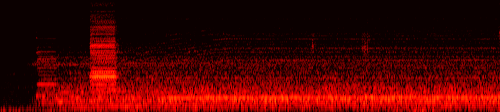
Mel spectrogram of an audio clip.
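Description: Pentium PC powering on: fans and drives start whirring about a second in, and a short beep sounds about two seconds in. The machine then settles into a steady hum with a held tone, with a couple of faint ticks.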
